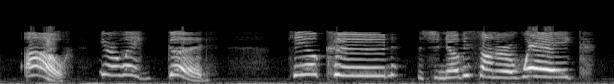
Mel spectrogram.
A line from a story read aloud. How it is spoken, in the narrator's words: she screeched over her shoulder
